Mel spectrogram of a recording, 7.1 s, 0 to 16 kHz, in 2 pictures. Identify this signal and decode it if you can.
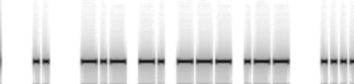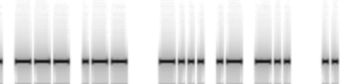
Morse code, heard as a keyed tone, about 25 wpm, 1000 Hz. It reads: I KNOW HOW BAD I
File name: qotdfiles / 25wpm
